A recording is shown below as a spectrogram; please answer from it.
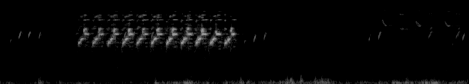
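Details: A European goldfinch sings: a few thin notes, then a loud, rapid burst of bright, metallic twitters repeated about three times a second, ending abruptly and followed by faint high chirps and low rumble.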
